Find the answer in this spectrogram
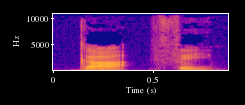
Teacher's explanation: Termina en vocal, en la vocal E, se acentúa en la E.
